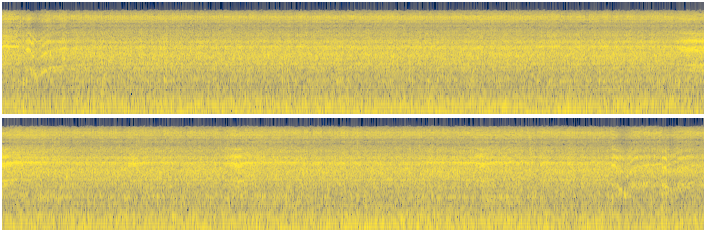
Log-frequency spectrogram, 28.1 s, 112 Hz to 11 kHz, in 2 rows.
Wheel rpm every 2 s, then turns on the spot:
210, 230, 230, 230, 230, 230, 230, 230, 230, 230, 230, 240, 230, 190.
none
